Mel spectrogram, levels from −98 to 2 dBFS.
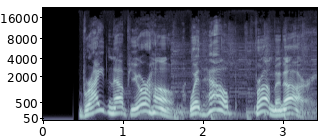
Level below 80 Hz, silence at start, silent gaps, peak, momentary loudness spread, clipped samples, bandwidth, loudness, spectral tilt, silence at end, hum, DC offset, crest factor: -50 dBFS; 0.45 s; none; -6 dBFS; 6 LU; under 0.1%; 17 kHz; -20 LUFS; -5.5 dB/octave; 0 s; none; under 0.1%; 14 dB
